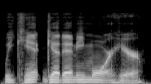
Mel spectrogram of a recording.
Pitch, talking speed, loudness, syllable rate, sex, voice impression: 100 Hz, 240 wpm, -15 LUFS, 5.7 syllables/s, male, very masculine, middle-aged, very thick, tensed, very powerful, slightly bright, slightly soft, slightly clear, fluent, slightly raspy, very cool, very intellectual, refreshing, sincere, very calm, mature, very friendly, very reassuring, very unique, elegant, wild, sweet, lively, kind, slightly intense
